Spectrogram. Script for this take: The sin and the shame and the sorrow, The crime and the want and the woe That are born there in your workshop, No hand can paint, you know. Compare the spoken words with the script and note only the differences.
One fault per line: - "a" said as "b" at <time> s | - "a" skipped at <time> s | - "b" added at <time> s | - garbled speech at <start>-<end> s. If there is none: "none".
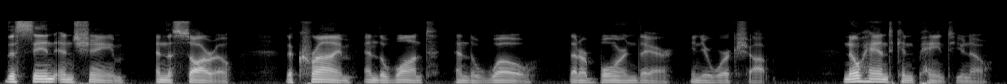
- "the" skipped at 0.8 s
